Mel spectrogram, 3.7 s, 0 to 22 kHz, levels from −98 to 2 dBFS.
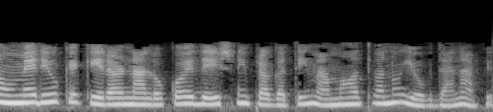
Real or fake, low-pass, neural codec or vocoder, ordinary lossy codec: real; 5.4 kHz; none; MP3, 24 kbps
